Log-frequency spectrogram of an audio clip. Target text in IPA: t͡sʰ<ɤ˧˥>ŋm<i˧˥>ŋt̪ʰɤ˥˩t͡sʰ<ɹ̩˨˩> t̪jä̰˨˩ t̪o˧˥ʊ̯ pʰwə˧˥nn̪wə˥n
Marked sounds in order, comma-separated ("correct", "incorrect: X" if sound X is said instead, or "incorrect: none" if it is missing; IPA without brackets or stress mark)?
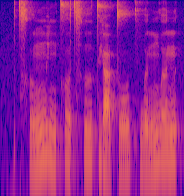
correct, incorrect: i˥˧, incorrect: ɹ̩˥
